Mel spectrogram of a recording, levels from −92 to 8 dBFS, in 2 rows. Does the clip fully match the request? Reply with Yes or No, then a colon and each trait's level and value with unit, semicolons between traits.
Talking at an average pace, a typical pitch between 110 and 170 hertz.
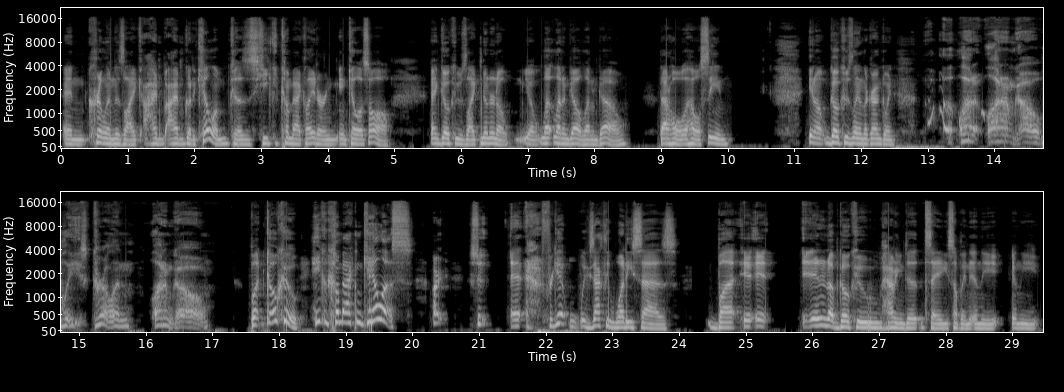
Yes: average, 185 wpm; medium, 140 Hz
